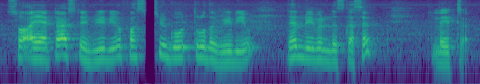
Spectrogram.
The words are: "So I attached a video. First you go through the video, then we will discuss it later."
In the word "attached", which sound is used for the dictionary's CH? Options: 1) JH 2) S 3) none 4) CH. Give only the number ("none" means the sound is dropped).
4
